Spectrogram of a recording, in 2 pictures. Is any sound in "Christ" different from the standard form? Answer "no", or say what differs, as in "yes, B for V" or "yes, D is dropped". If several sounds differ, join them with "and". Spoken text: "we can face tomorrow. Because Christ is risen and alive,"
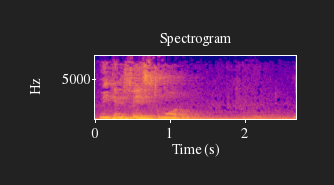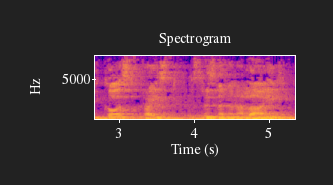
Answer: no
